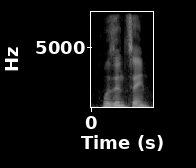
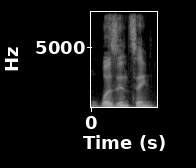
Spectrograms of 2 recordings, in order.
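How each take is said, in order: First: Insane gets the weight, falling and quieter; stress on insane. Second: Was hit hard, then falling; stress on was. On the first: Telling how long he put off talking, stress on insane. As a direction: lean on insane, let it drop. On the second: Repeating it for emphasis, stress on Was. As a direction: punch Was, not insane. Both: Shown as a demonstration.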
